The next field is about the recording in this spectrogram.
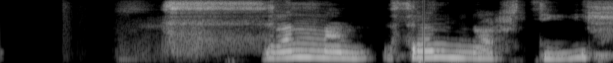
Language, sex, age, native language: Icelandic, male, 8, Italian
